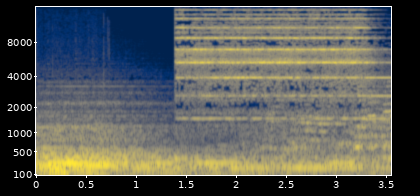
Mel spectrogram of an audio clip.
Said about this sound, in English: Finally, the bell rings.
